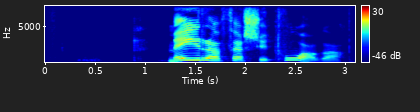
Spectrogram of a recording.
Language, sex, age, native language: Icelandic, male, 10, Icelandic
